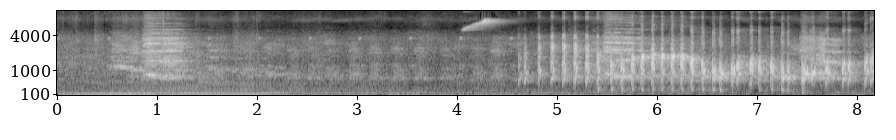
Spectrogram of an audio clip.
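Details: Chattering 'fighter' white-breasted waterhen prepared as a luring call: a quiet, murky opening gives way to a fast, steady burst of harsh repeated pulses that keeps going to the end.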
